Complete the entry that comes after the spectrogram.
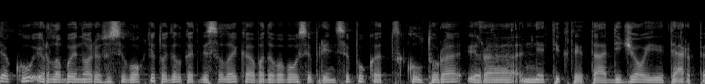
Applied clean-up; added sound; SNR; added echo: neural mask model Resemble Enhance denoiser.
